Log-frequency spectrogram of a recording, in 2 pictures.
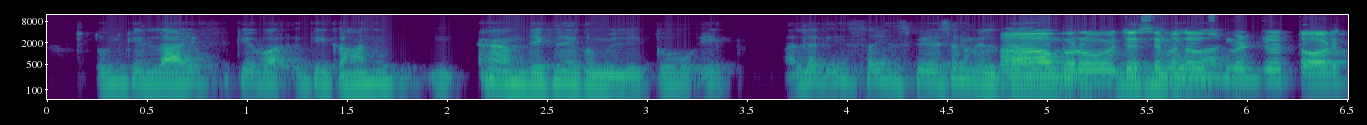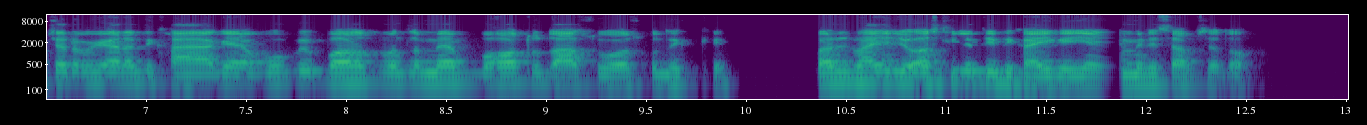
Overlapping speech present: Yes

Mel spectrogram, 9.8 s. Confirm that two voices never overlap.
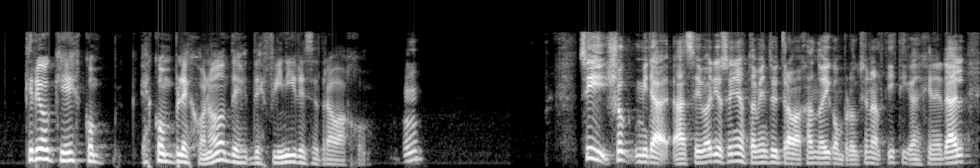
Yes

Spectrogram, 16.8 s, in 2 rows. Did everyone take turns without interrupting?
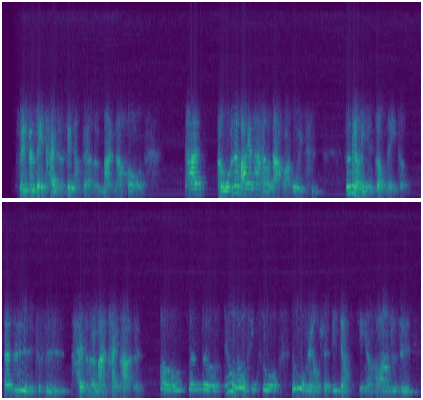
Yes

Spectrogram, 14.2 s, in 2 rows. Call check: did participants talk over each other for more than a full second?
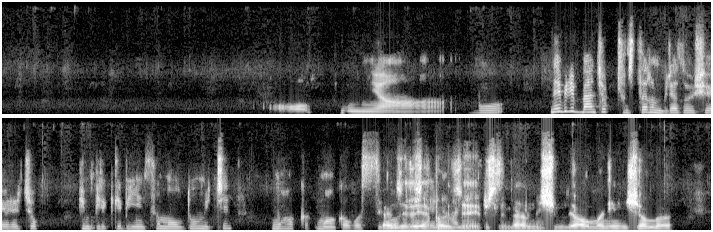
Yes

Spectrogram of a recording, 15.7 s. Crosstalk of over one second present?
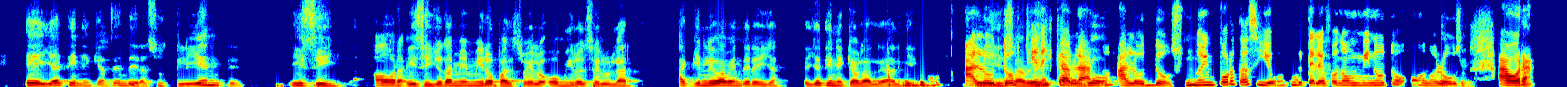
Yes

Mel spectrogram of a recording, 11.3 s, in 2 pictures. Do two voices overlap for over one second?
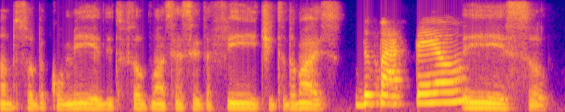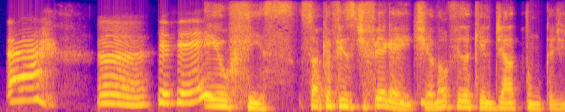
No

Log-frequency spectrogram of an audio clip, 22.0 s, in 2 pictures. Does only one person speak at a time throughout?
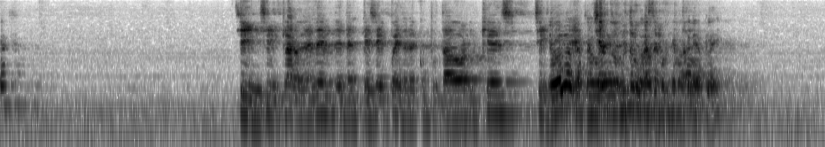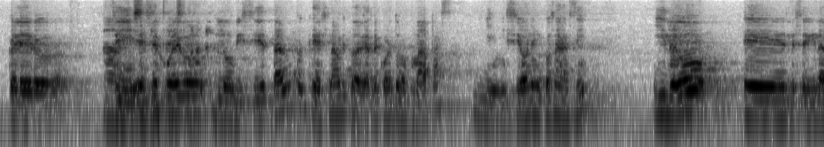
No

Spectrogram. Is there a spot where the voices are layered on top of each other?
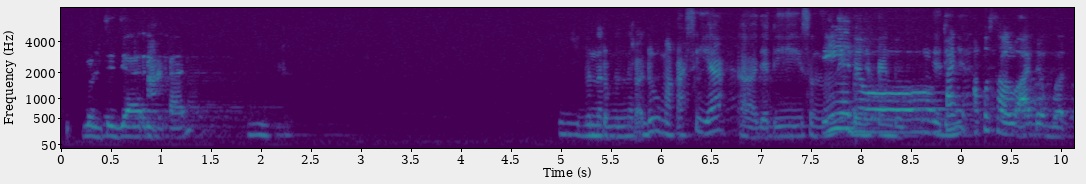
Yes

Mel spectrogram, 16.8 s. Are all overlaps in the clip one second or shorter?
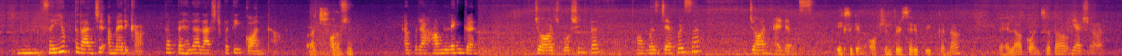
Yes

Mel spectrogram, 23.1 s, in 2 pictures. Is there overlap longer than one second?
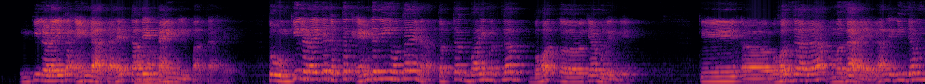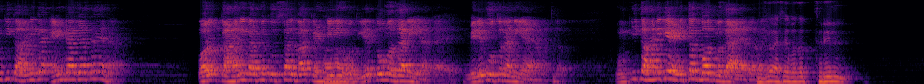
No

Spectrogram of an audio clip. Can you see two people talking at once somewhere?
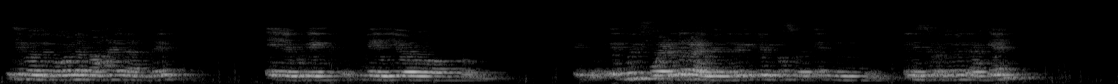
No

